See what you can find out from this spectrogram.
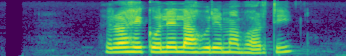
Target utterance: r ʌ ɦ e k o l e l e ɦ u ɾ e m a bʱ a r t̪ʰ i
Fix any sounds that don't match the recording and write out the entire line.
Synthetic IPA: r ʌ ɦ e k o l e l a ɦ u ɾ e m a bʱ ʌ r t̪ i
